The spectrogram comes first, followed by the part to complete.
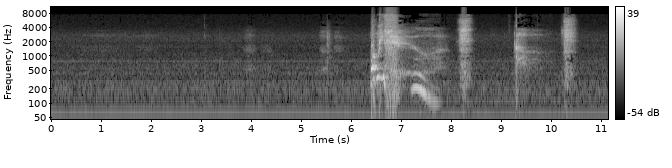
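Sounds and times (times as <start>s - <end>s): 
person sneezing: 6.5s - 8.5s, 9.3s - 10.6s
speech: 6.6s - 6.8s.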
